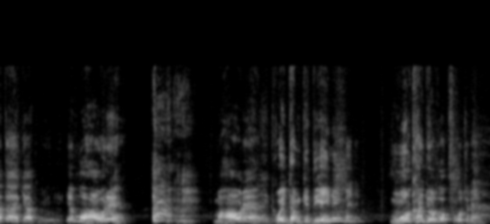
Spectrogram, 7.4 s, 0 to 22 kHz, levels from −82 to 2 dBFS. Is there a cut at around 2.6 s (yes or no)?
no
